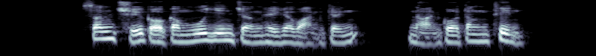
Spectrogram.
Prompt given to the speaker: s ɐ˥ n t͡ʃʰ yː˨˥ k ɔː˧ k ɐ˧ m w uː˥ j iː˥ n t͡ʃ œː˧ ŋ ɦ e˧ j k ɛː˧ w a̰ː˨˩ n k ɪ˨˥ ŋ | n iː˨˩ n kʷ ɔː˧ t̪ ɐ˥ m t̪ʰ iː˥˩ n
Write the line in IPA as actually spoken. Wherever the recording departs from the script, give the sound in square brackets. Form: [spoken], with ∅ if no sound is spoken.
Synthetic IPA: s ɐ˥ n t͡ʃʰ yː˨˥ k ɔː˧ k ɐ˧ m w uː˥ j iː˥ n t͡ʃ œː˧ ŋ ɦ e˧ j k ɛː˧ w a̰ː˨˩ n k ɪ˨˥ ŋ | n [aː˨˩] n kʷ ɔː˧ t̪ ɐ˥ [ŋ] t̪ʰ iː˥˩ n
